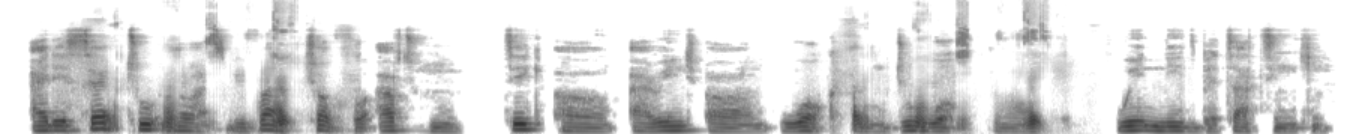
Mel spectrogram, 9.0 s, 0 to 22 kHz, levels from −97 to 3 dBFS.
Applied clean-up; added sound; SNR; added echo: neural mask model Resemble Enhance denoiser.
